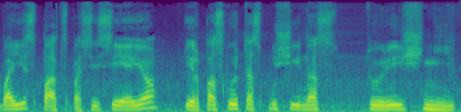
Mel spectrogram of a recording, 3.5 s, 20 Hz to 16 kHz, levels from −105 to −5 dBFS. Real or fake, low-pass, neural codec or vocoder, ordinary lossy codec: real; 14.4 kHz; none; MP3, 64 kbps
